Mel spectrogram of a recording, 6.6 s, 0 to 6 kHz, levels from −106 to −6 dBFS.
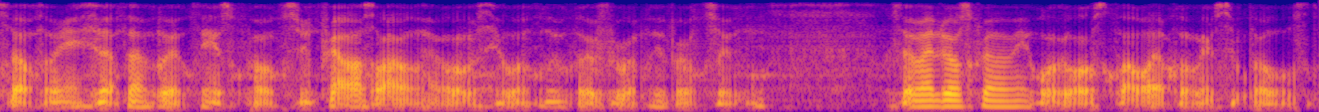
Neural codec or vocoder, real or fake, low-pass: autoencoder, 44.1 kHz, a latent of 192 numbers a frame, MeloTTS; fake; 5.4 kHz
